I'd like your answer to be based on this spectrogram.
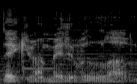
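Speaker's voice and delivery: very low, creaky, rough orc voice. Repeating a past line of an orc fighter chef: Zlay orc voice. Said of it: "That was one of my lines one of the times".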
